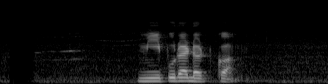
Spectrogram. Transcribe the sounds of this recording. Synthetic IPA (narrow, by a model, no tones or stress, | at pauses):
mipuɾaɖɔʈkɔ̰m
